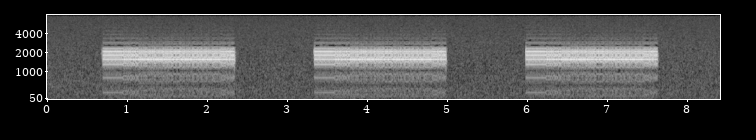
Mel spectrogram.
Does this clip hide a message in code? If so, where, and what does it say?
Yes: Emergency Alert System (SAME) tones (header bursts) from 0.7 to 7.6 s, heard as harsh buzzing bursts, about 520.83 baud.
